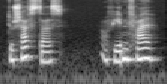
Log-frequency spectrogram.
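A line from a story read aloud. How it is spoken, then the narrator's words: Emphatic. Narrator (German): meinte Vincent eindrücklich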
